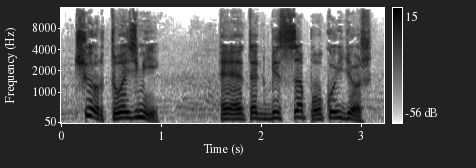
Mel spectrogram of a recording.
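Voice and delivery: high-pitched outcry of gamblers; acted exclamations. A narrator's reading. Gamblers reacting to the dealer's luck, exclaiming. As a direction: exclaim it high, as losers round the table. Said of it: "Раздались возгласы".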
